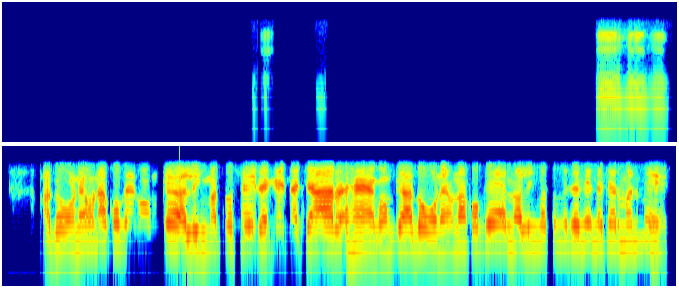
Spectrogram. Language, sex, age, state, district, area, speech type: Santali, male, 45-60, West Bengal, Purulia, rural, conversation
